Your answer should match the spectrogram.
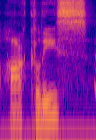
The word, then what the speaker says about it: Akhlys: Um, the band, I believe the pronunciation is called Akhlys, and uh, it's A K H L Y S. At least that's the way it's um, it says that you're supposed to pronounce it on their page on Metal Archives.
